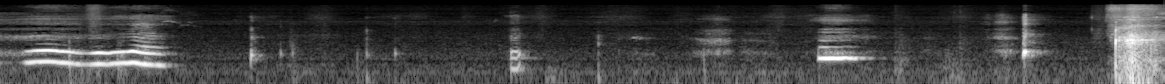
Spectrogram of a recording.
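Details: Baby with hiccups that won't stop: quiet room, brief babble, then short sharp catches at irregular intervals, about six over several seconds; infant hiccups.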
